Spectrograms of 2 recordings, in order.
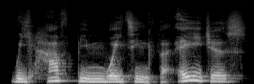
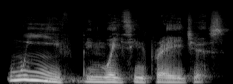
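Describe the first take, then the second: First: "We have" with a full, unreduced have; full form we have. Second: "We've" in one syllable ending in v; contracted we've. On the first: Teacher showing the form not to use. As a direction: say "We have" slowly. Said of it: "It's not". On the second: Teacher modelling the correct contraction. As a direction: blend "We've" into been. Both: Shown as a demonstration.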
